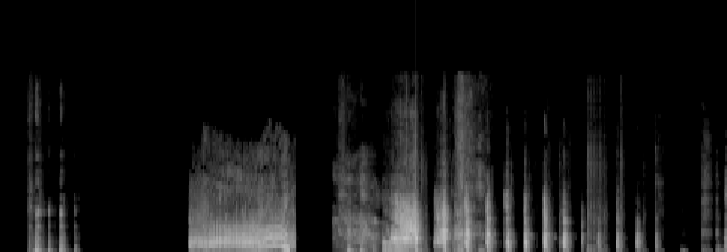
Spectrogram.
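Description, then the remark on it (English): The Howard Dean scream played backwards after being edited in Audacity: a loud, harsh wail lasting about a second and a half, its pitch sliding oddly. It is flanked by choppy bursts of garbled, reversed-sounding vocal noises. “And I just happened to put it in reverse, and it in reverse is one of my favorite sounds in the world.”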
